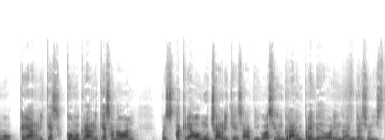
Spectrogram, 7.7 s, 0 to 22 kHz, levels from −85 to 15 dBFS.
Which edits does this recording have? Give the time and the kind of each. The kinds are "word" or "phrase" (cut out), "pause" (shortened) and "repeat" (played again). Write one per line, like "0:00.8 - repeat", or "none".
0:01.3 - pause
0:05.1 - phrase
